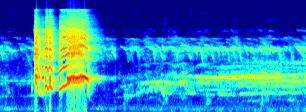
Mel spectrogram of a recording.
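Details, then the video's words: Two-part crow of a green junglefowl, a brief rasping syllable followed by a longer harsh note, then soft steady twittering of small birds for several seconds; kept as a master call for freshly caught or silent captive birds. "Suara Masteran HARIAN Kelangenan Ayam Hutan Hijau Istimewa"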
